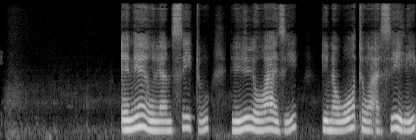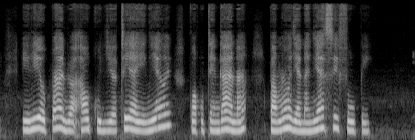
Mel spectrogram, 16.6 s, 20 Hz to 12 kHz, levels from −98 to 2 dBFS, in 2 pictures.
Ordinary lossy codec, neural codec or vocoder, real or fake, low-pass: AAC, 48 kbps; codec, 24 kHz, 0.9 kbps, WavTokenizer, medium music audio release; fake; 10.8 kHz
